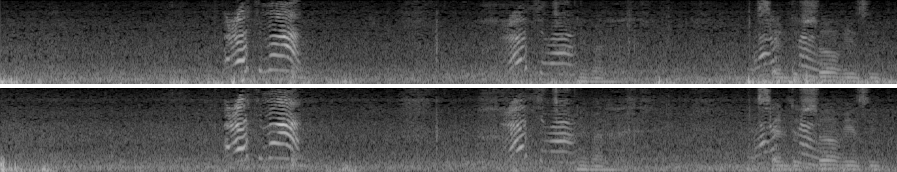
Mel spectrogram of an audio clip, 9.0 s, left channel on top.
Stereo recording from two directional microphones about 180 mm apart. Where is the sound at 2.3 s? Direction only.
60° left (ahead or behind).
